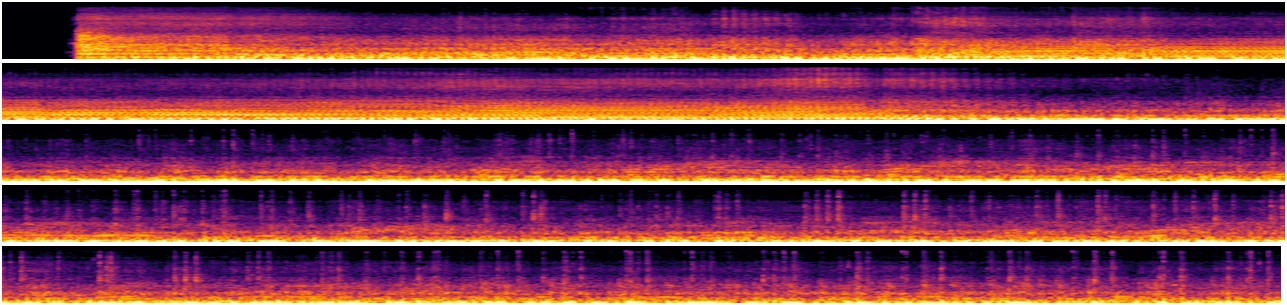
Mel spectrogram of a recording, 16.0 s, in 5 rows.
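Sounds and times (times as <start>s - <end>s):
car engine revving: 0.2s - 16.0s
engine idle rumble: 5.7s - 16.0s.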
